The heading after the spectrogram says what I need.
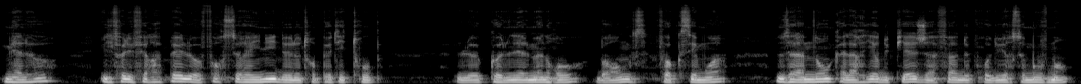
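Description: A man reads an adventure novel aloud in a deep, dark tone. His pitch sits low, and he lifts it noticeably for the quoted lines of dialogue. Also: steady tone, normal speed. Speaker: audiobook reader. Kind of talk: scripted narration of a classic novel.

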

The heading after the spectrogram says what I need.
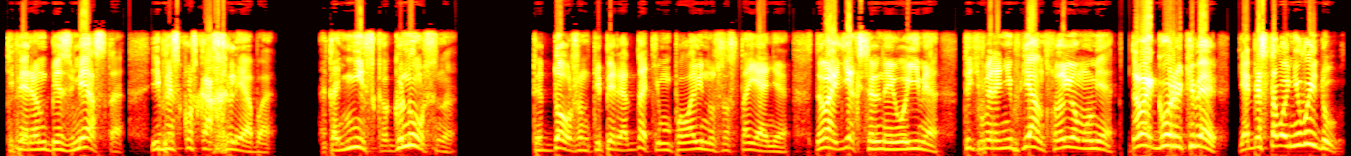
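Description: A man voicing a crude, blustering middle-aged male sponger who shouts insults and abuse. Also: a little high, moderate pace. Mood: shouting. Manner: bellowing, abusive, indignant.

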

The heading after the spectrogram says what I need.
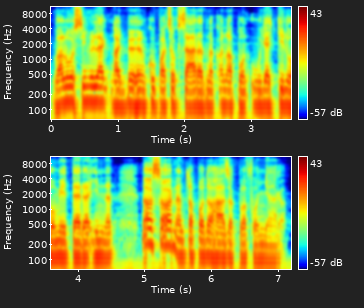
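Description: A man voicing a gruff older small-town policeman who lectures in blunt, folksy dialect. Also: medium pitch, lightly acted. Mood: lecturing. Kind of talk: audiobook character voice.

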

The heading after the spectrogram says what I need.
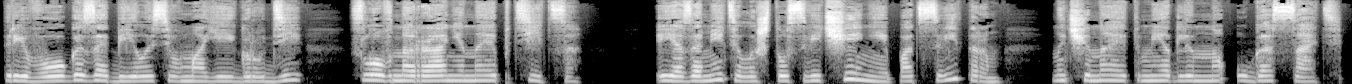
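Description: A woman narrating a first-person audiobook in a measured, calm storytelling manner. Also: medium pitch, dry recording, clean studio sound.

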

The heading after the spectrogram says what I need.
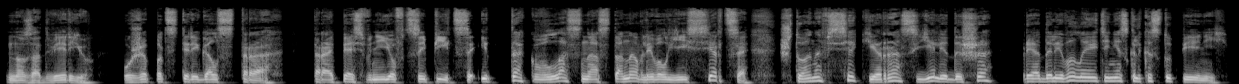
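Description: A man narrating a literary audiobook in a measured, dramatic reading. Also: mid-range voice, no room sound, studio quality.

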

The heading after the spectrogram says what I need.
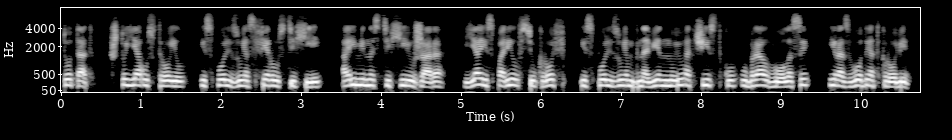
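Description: A male audiobook narrator tells a first-person story with an emotional, dramatic delivery. His voice sits a bit high for a man. The sound is dull and lo-fi, and completely dry. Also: fairly even intonation, moderate pace, hardly any pauses, no room sound. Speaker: audiobook reader.

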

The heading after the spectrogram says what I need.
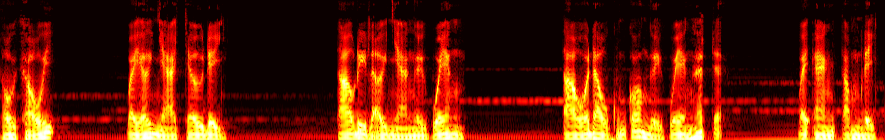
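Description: A man playing a calm old female exorcist. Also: low-pitched, faint music behind, close to an everyday voice. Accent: Southern Vietnamese. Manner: slow, soothing, commanding. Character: elderly female village exorcist, calm and authoritative.

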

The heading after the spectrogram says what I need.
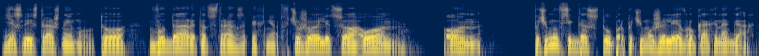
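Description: A man narrating a horror novel as an audiobook, expressive and tense in his storytelling. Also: lowish voice, moderate pace, dry recording, clean studio sound. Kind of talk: scripted narration.

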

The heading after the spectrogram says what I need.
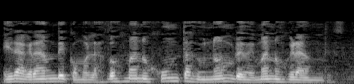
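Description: A man telling a folk tale in a lively, playful way. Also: medium pitch, normal speed. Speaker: storyteller. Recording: muffled with faint music.

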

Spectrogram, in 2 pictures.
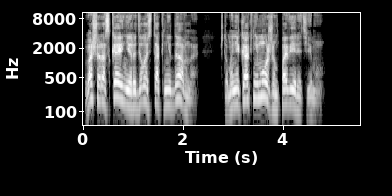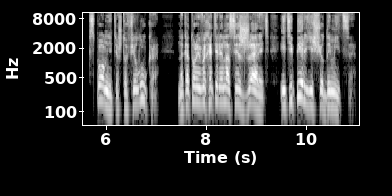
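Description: A brash musketeer barking scornful orders, his voice pushed higher and louder than the telling around it, as a male narrator puts him on. He speaks briskly and with authority. The recording is dry. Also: expressive, dry recording. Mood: stern. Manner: brisk, commanding.

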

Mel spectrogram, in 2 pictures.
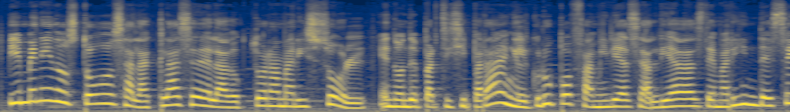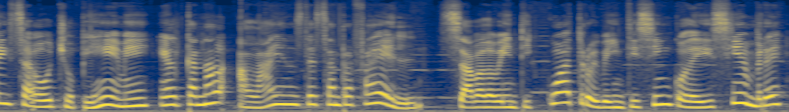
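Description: A woman reading a community event calendar on the radio in a brisk announcer manner. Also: a little high, a little mellow. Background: faint music bed.

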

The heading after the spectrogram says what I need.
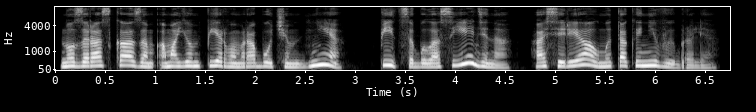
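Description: Reading a first-person audiobook, this woman narrates at medium pitch with a measured, expressive storytelling style. There's no room sound, and the studio recording is clean.

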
